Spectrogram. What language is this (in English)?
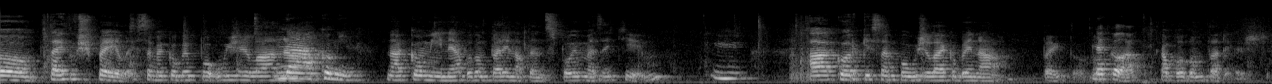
Czech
